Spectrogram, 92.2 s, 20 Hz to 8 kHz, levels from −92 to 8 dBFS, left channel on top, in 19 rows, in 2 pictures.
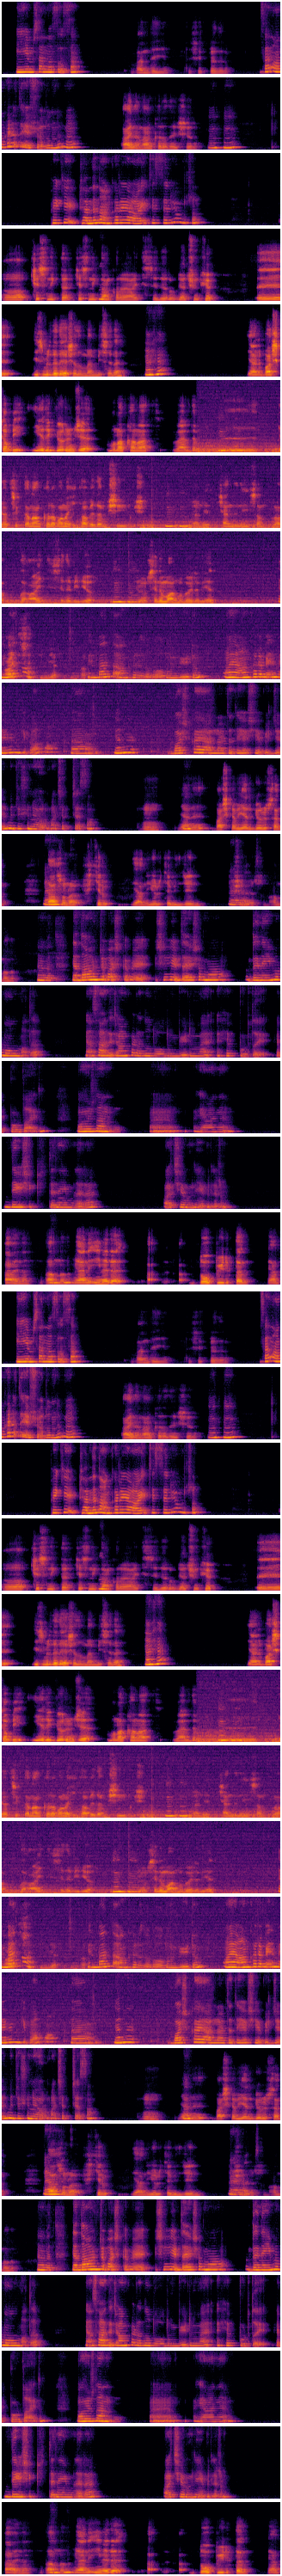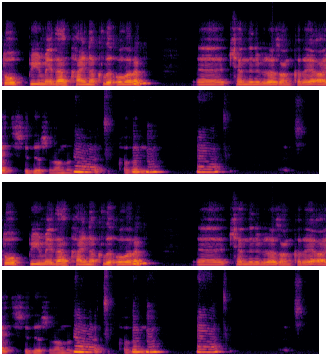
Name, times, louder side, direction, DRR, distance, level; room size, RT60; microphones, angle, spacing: voice 1, 0.2-1.4 4.5-6.2 8.4-9.0 10.6-13.1 16.3-16.5 21.9-22.3 28.1-28.6 32.0-32.5 35.9-36.5 38.8-39.5 40.4-42.4 42.7-46.1 46.6-50.3 51.7-52.1 54.2-54.6 57.4-57.9 58.9-62.2 62.6-63.8 64.6-68.8 69.4-70.0 70.6-72.1 72.9-74.5 75.7-76.9 78.6-79.0 84.6-84.8 88.5-89.0 89.4-89.9 90.4-90.8, right 1 dB, 35° right, 2.0 m, -25 dB
voice 2, 2.3-2.9 3.6-3.9 7.0-8.2 14.6-18.3 19.0-19.6 20.0-21.5 23.7-25.9 26.1-26.9 27.3-27.8 28.1-28.8 29.1-31.6 32.5-35.6 36.4-37.7 38.9-39.1 39.5-39.8 40.2-40.4 51.1-51.3 51.7-52.1 52.3-53.5 54.3-55.3 55.7-56.9 57.5-57.9 58.1-58.5 65.0-65.1 77.8-78.2 78.5-79.9 80.3-80.4 81.2-82.0 82.4-84.7 85.5-88.5 89.3-89.6, left 2 dB, 25° left, 0.9 m, -26 dB
sound 1, 27.7-47.4, equal, 10° right, 1.7 m, -37 dB
12.0 x 9.3 x 2.4 m
head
